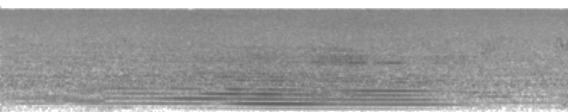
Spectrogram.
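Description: Electric motor and propeller of an A.R.O. model Fox RC glider flying past: a whine that grows louder to a peak about two seconds in, then drops slightly in pitch and fades.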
